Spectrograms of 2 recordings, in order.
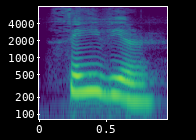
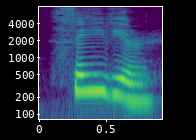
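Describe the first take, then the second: The two takes are said the same way.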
